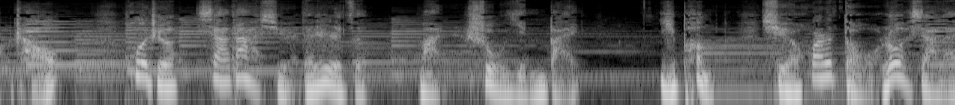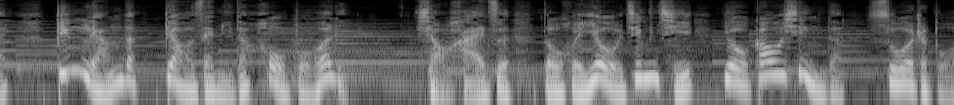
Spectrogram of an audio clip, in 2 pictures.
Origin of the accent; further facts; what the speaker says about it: Beijing, China; 我是在胡同里长大的孩子。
